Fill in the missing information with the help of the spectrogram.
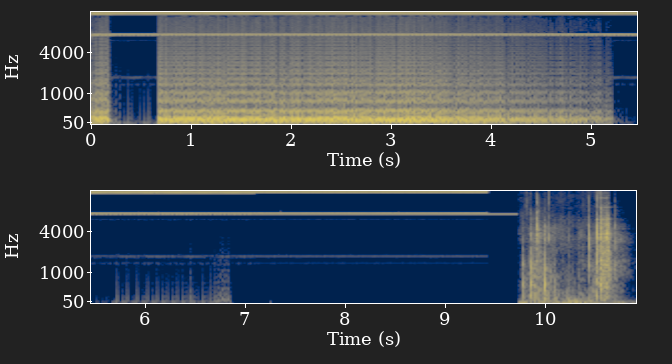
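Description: Loud rumbling noise drone with steady high-pitched tones, cut off briefly just after the start and fading away about five seconds in; faint steady tones remain, then a short loud burst of noise near the end stops abruptly.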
